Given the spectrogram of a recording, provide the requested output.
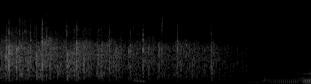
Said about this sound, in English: Would you give the Lord a great hand clap for his word?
